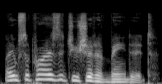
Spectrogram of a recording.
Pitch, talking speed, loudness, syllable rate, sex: 165 Hz, 335 wpm, -17 LUFS, 7.4 syllables/s, male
